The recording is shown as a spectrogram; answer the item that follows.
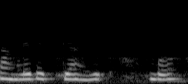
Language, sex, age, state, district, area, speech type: Marathi, female, 18-30, Maharashtra, Satara, rural, spontaneous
